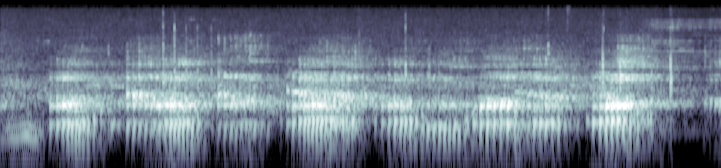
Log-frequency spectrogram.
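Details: Fallow deer (Dama dama), reproductive behaviour: a dense sequence of gruff, buzzing, harmonic calls following closely one after another, about five in quick succession.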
